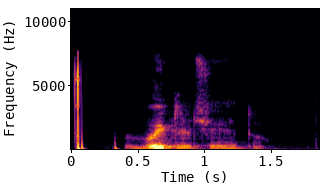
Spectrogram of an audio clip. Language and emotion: Russian, neutral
